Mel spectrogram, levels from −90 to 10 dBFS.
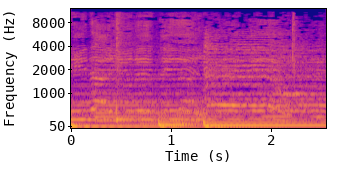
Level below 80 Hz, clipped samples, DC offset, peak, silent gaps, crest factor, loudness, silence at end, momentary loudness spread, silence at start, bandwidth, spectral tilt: -22 dBFS; under 0.1%; under 0.1%; -2 dBFS; none; 14 dB; -16 LUFS; 0 s; 3 LU; 0 s; 11.5 kHz; -5 dB/octave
